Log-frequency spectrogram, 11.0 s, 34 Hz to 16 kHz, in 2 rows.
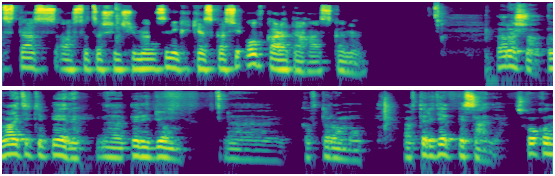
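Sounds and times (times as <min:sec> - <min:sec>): man speaking over video call: 0:00.0 - 0:03.7, 0:04.4 - 0:11.0.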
